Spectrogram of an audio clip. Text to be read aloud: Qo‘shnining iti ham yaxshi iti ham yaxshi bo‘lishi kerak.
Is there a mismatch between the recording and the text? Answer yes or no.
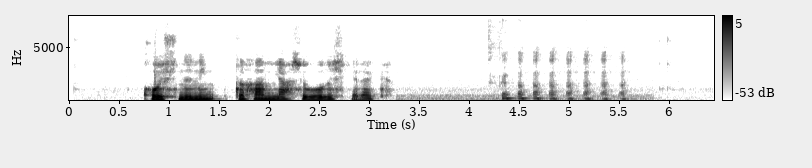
yes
